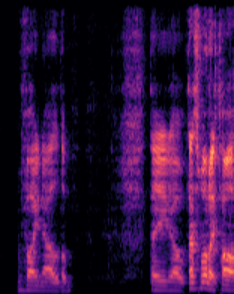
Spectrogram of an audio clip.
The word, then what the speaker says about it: Wijnaldum: That's exactly how you pronounce Wijnaldum.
